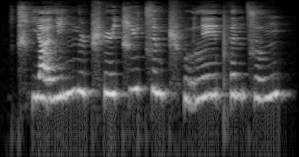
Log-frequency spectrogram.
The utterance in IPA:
t͡ɕʰjä̰˨˩li˧˥n n̪y˥˩ʈ͡ʂʰɻ̩˥ t͡ɕy˥t͡sə˥˩n ʈ͡ʂʰṵ˨˩ le˥ɪ̯pʰə˥n t͡sʊ˧˥ŋ

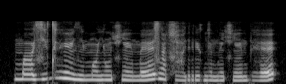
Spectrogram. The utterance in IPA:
mʌːzʲɯ dʱẽːzʲũmõjũ çẽːmɛː zãɬa̤ rʲoɡẽbẽçẽ bʱɛ

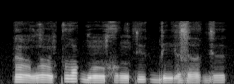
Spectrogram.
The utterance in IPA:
ã˧˩dˤɐ̃ː˧˩kðˤu˦˥ ɡ͡bõː˧˩x o˧˩ŋt̪y˦˥ ɡ͡by˧˩nʲɐ˧˩˧zɐː˩ d̪ʏ˦˥

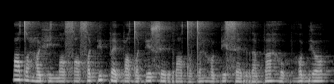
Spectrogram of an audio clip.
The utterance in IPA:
ɐ˥dˤɘ˩ɦo˩ fʲe˩ne˩ sˤɐ˩sˤɘ˥pʲu˥ pɛ˩pʲe˩dˤɨ˩ pʲu˥sɨ˩re˩ dˤi˩dɘ˥ɦɔ˩pʲɘ˥ sɛ˩ra˩ pa˥ɦo˩bʱɔ˥bʲɔ˥

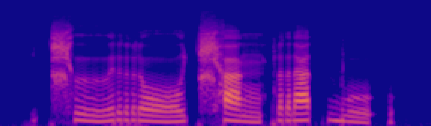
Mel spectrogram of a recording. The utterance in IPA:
t͡ɕʰɯː˩˦roː˩˦t͡ɕʰa˨˩ŋ pra˦˥t̚bu˨˩ʔ

